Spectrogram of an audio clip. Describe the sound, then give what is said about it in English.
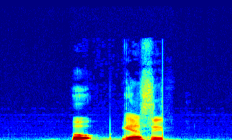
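A single loud sneeze: a short voiced intake followed by a sharp, breathy burst, with silence around it. “Could have used the cough button, but.”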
